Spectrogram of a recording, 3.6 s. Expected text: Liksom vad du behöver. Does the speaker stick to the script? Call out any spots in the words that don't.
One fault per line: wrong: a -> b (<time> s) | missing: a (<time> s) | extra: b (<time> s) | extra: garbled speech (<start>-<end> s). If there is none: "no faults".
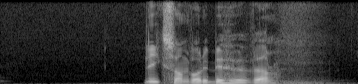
no faults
